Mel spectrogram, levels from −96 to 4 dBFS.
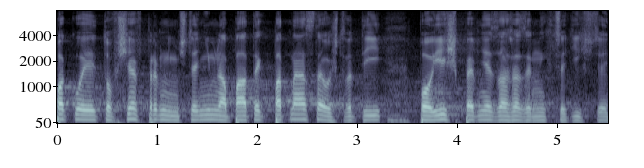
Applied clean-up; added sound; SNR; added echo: none; none; none; none.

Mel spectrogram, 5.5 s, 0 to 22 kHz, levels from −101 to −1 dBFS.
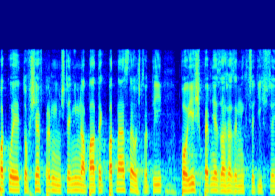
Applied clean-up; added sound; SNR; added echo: neural separator model SepFormer DNS4.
